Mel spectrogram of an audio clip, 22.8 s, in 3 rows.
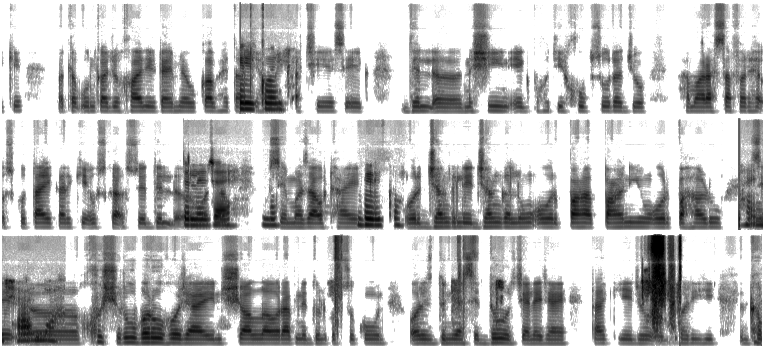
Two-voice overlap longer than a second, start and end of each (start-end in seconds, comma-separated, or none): none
